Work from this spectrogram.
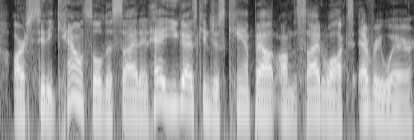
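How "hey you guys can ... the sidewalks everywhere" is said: usual speaking voice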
